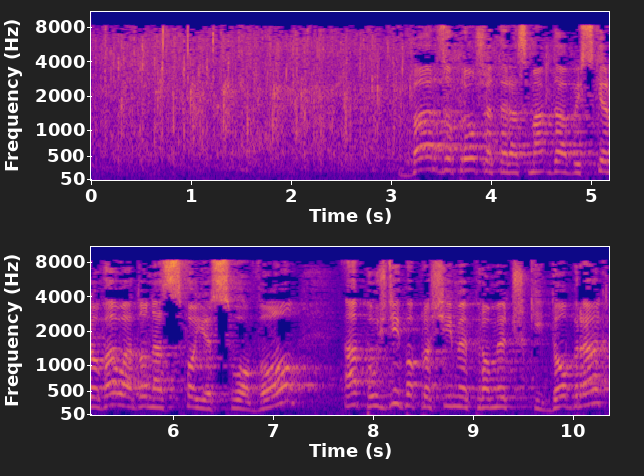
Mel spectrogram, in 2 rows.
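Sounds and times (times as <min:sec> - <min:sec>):
crowd applause: 0:00.0 - 0:05.1
speech: 0:03.2 - 0:10.3.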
